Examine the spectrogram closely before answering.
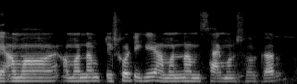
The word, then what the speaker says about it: সাইমন সরকার: আমার নাম সাইমন সরকার।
